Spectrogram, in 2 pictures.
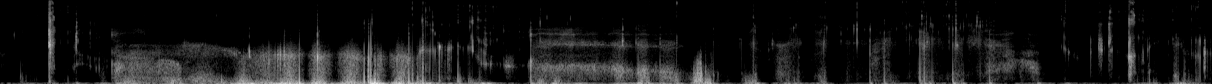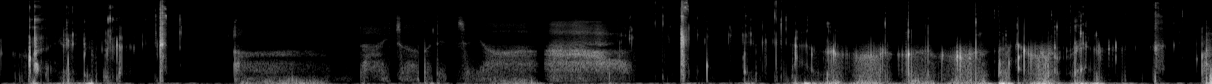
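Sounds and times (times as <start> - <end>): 
ear licking sounds for falling asleep: 0.1 - 1.6, 2.4 - 14.1, 18.3 - 24.1.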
